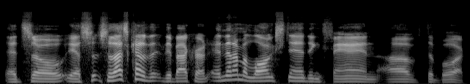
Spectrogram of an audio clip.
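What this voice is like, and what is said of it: Canadian accent. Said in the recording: “I am a Canadian as well, if people haven't recognized my accent. Not as beautiful as Joey's, but I try.”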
